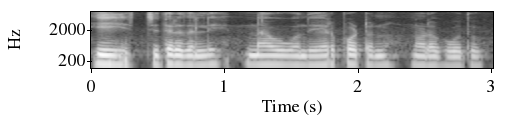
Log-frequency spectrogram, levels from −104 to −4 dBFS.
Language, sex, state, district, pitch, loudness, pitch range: Kannada, male, Karnataka, Koppal, 150 Hz, -19 LUFS, 150-155 Hz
